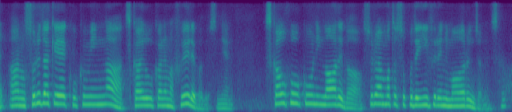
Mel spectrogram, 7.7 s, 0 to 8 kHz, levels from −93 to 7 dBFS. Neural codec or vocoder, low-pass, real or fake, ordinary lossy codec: codec, 24 kHz, 0.9 kbps, WavTokenizer, large speech release; 7.2 kHz; fake; AAC, 48 kbps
